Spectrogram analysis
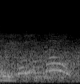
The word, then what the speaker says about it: Louisville: Or how it should be pronounced, Louisville. And then some of the names, I believe they pronounce it Louisville, or Louisville, instead of Louisville. Louisville? Louisville, yeah. It's like Whoville.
